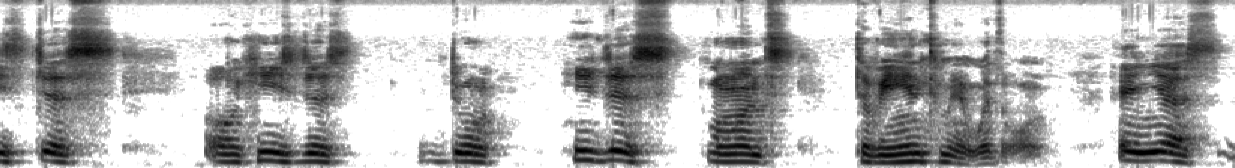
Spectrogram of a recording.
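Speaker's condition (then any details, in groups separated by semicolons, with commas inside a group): Cerebral palsy; from birth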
